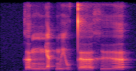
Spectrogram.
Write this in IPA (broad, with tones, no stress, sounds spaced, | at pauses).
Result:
k ə˨˩˨ ŋ ɲ a˨˩ t̚ m i˧ w t̪ əː˨˩˦ x ɨ˧˥ ə̯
